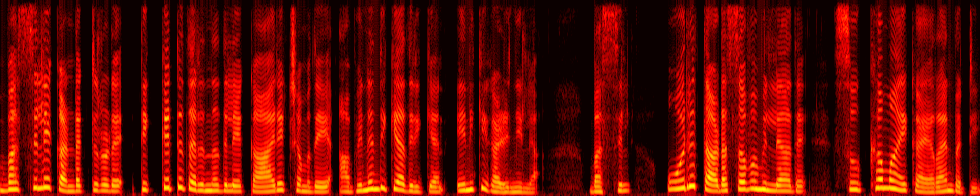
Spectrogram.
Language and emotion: Malayalam, happy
